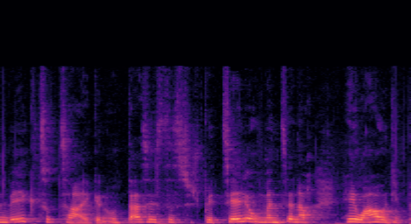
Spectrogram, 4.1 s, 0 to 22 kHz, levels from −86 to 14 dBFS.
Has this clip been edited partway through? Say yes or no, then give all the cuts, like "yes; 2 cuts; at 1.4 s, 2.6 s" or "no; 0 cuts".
yes; 1 cut; at 2.8 s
